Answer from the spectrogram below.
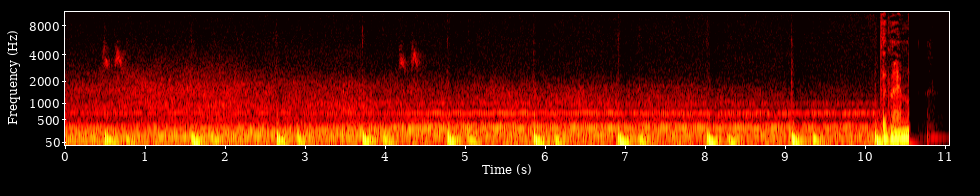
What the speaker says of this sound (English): you've got the heartbeats there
